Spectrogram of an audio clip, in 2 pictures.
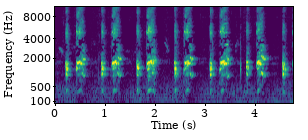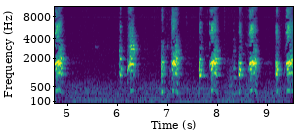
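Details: A female helmeted guineafowl repeats a harsh, grating two-syllable call in a steady rhythm while a hen scratch-dances to it, recorded on 28 November 2011.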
